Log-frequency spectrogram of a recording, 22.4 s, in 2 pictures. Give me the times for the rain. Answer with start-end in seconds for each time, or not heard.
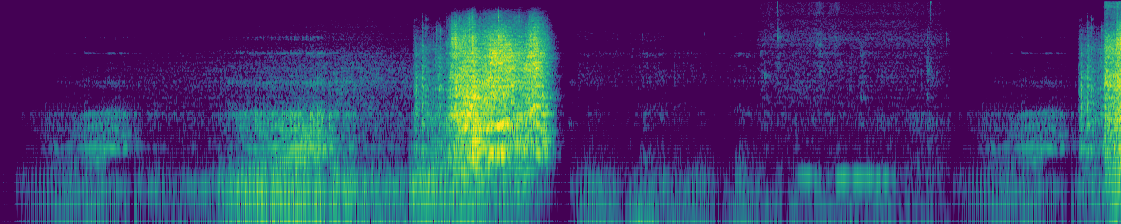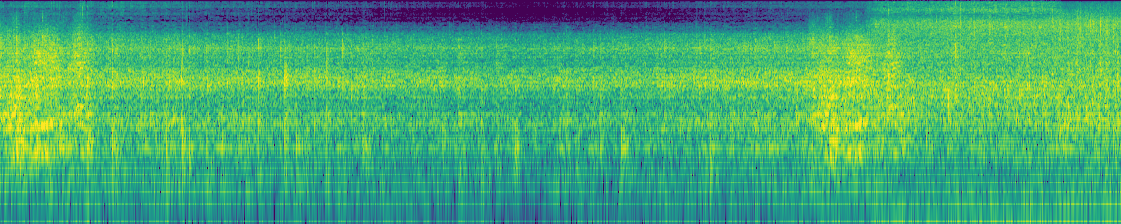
11.0-22.3.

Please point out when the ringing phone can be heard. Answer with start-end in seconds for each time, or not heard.
not heard.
